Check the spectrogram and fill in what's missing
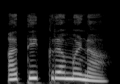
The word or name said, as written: ಅತಿಕ್ರಮಣ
